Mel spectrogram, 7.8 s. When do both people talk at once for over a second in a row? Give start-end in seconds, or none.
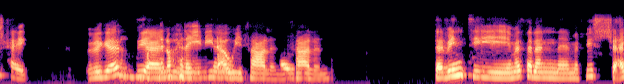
1.7-3.7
